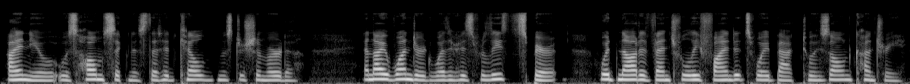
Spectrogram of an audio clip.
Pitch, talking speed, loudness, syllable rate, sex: 200 Hz, 185 wpm, -18 LUFS, 5.6 syllables/s, female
